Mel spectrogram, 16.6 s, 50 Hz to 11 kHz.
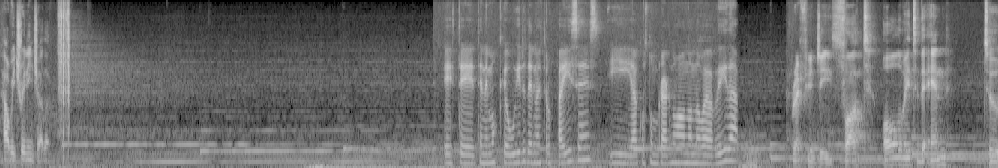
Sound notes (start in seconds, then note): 2.0 gentle music; 7.2 speaker speaking Spanish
